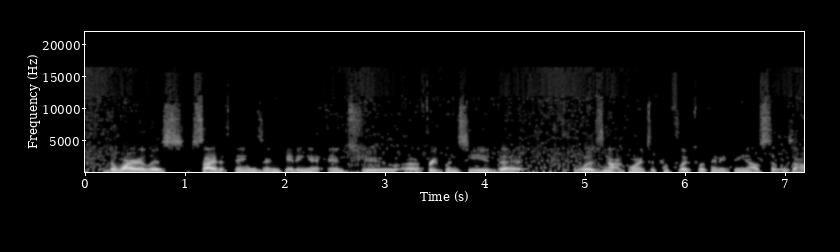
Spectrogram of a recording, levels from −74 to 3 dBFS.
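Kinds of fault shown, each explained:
Overdone noise removal: a noise reduction process applied with too much strength, present across the whole speech recording. Each narrow frequency band is driven down hard whenever its level sits close to the estimated noise floor, so the background is reduced to near silence broken by brief, twinkling specks of residual noise. Low-level parts of the speech are treated as noise too and are stripped out.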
